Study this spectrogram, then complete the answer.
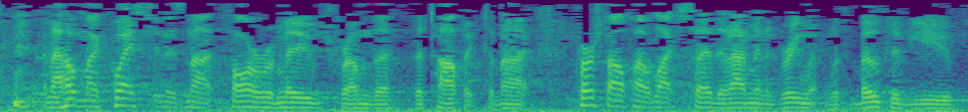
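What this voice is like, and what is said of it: North Alabama Southern US accent. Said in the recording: “I hope my accent is not as far removed, being from North Alabama, from the British accent.”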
